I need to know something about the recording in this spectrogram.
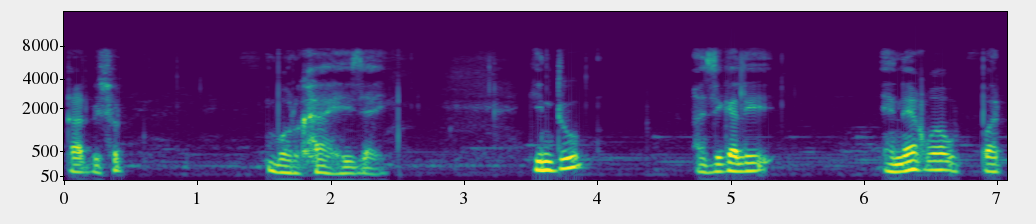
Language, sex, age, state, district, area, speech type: Assamese, male, 60+, Assam, Udalguri, urban, spontaneous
